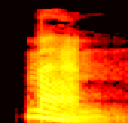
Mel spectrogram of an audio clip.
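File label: "man", British English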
